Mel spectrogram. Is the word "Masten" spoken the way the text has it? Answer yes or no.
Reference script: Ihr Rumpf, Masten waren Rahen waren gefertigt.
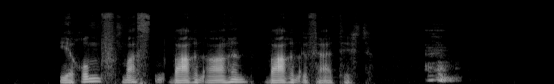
yes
